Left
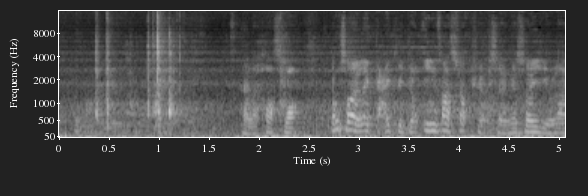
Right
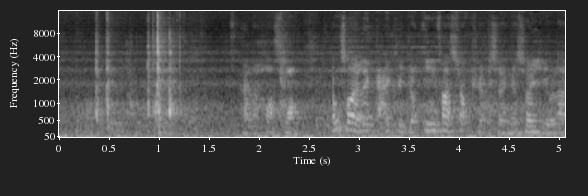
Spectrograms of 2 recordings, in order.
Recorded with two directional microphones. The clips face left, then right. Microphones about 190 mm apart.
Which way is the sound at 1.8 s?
35° left (ahead or behind).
